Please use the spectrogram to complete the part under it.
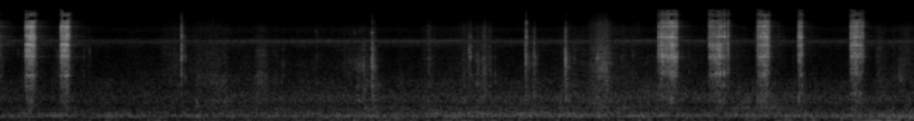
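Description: A ratchet wrench clicks against metal engine parts.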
